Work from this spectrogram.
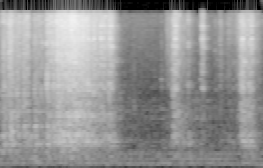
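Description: A knitting machine carriage being pushed across the needle bed, a short whirring clatter followed by a quieter pause and a few lighter rattling passes, fairly close and moderate in level.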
